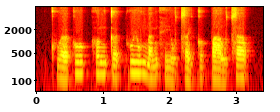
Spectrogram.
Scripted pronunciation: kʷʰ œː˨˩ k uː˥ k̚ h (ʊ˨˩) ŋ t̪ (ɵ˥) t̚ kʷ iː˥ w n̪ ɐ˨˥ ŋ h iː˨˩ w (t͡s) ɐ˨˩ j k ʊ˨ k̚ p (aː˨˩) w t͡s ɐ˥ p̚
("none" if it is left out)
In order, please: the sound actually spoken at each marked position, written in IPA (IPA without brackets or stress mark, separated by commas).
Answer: ʊ˥, ɵ˨˥, t͡s, aː˨˩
